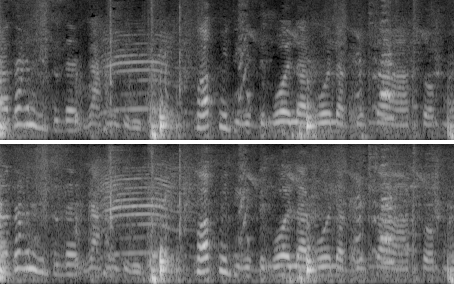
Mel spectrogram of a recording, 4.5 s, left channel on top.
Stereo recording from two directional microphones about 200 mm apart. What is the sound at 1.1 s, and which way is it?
Sheep, 35° left (ahead or behind).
